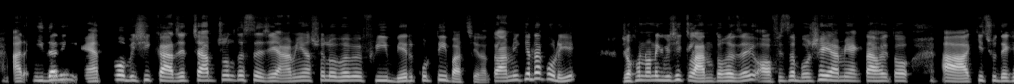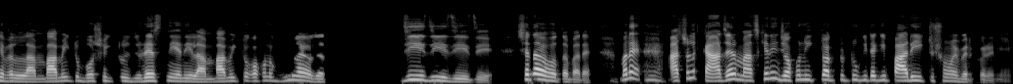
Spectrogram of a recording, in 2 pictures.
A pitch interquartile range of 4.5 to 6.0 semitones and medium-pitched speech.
No: average, 3.9 semitones; medium, 180 Hz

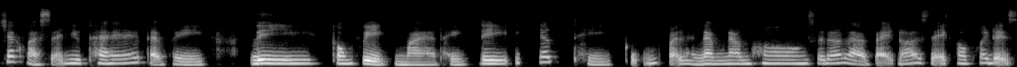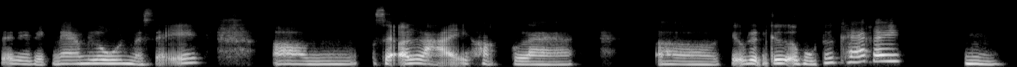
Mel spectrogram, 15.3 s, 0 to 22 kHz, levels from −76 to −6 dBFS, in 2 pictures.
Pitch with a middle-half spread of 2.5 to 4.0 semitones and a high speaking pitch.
Yes: average, 3.5 semitones; high, 220 Hz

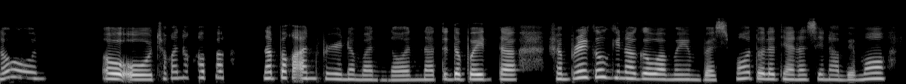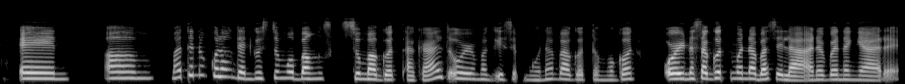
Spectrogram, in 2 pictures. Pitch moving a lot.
No: average, 4.0 semitones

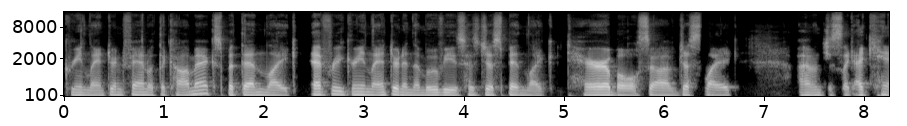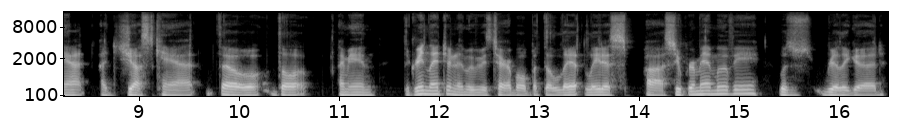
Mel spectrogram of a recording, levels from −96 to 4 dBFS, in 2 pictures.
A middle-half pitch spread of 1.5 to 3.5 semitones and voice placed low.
Yes: narrow, 2.4 semitones; low, 115 Hz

